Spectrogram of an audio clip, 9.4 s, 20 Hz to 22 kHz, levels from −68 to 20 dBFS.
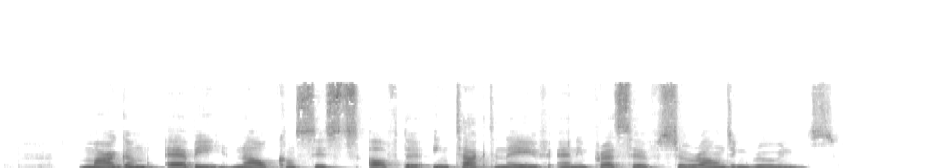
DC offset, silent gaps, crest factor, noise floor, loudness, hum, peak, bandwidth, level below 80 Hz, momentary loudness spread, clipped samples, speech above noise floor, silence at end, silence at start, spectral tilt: under 0.1%; none; 20 dB; -76 dBFS; -25 LUFS; none; -4 dBFS; 11.5 kHz; -54 dBFS; 7 LU; under 0.1%; 52 dB; 1.05 s; 0.8 s; -5 dB/octave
